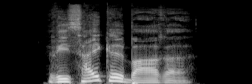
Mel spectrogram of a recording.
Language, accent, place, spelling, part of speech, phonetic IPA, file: German, Germany, Berlin, recyclebare, adjective, [ʁiˈsaɪ̯kl̩baːʁə], De-recyclebare.ogg
- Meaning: inflection of recyclebar: 1. strong/mixed nominative/accusative feminine singular 2. strong nominative/accusative plural 3. weak nominative all-gender singular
